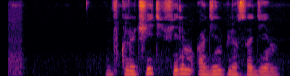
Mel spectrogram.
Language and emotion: Russian, neutral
